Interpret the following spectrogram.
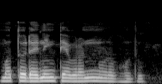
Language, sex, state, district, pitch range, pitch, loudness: Kannada, male, Karnataka, Koppal, 140-160 Hz, 150 Hz, -16 LUFS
